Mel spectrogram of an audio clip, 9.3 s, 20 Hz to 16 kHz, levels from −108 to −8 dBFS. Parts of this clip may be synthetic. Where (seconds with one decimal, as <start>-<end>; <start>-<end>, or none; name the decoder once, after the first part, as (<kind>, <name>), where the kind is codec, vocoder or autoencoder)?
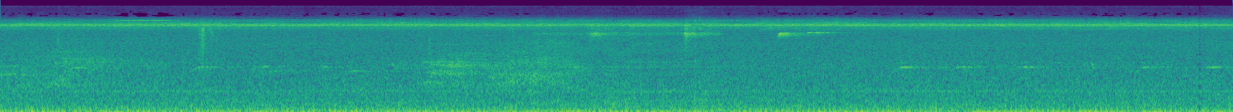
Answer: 4.0-5.4 (codec, SNAC)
